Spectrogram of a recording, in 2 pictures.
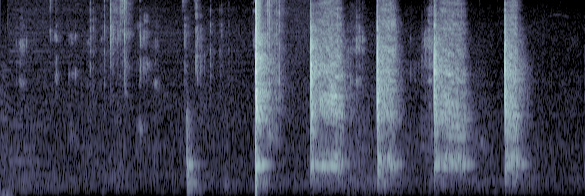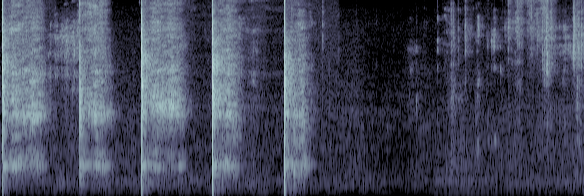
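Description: Crunchy bites and chewing of raw capsicum (bell pepper). About eleven sharp crunches come roughly two a second, starting about a second and a half in, followed by fainter chewing near the end.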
